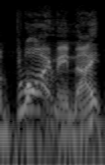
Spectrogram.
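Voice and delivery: high-pitched hammed-up Australian accent; cartoonishly broad Aussie exclamation; over-the-top Australian. Shown as a demonstration. Actor showing what to avoid, overdone Australian accent. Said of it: "instead of, like, a".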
